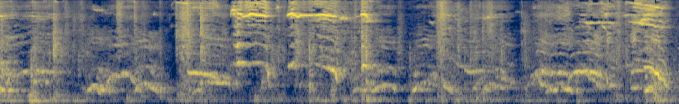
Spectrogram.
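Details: Excited seven-week-old Dalmatian puppies welcoming their owner back from work: continuous overlapping whines and squeaky yelps from several pups, with background music and brief speech.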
